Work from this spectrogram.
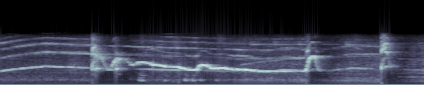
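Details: Rusty the dog sings a sustained, gently descending howl, cut three times by abrupt high yips that leap upward and drop back, with a pause before the last one.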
